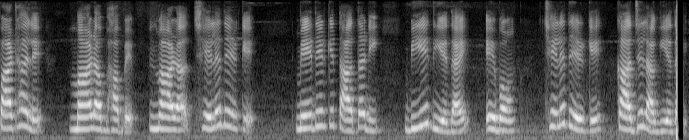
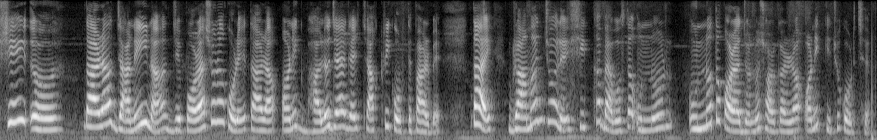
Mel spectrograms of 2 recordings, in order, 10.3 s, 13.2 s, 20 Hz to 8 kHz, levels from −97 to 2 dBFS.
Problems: constant background noise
